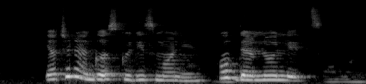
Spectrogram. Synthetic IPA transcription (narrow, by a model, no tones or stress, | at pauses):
jɔt͡ʃidɹɛ̃nɡoskuldismɔnĩnhop̚dɛ̃mnolet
